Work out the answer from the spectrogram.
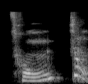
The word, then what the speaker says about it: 从众: Okay, it's curl the tongue. Okay, you cannot pronounce flat. You have to curl the tongue. It's a 重, not a 重. I was earlier mispronounced. 从众.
